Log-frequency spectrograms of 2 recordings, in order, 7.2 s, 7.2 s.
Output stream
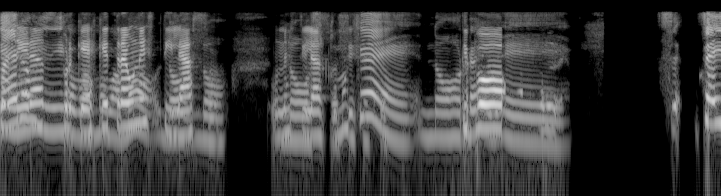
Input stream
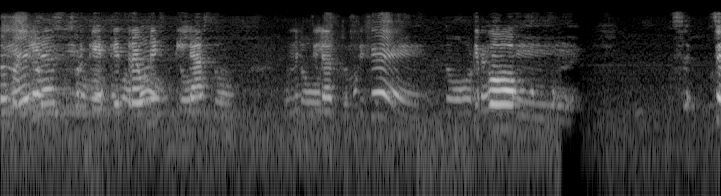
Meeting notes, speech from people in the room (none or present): none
